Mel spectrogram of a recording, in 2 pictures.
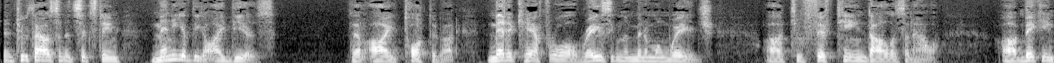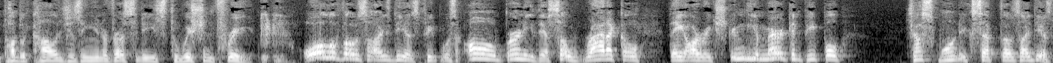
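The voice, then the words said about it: Heavy Brooklyn accent. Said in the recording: “him in a heavy Brooklyn accent”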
